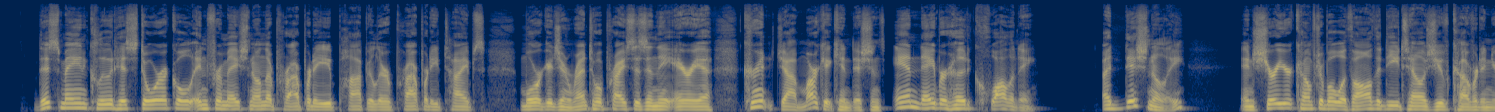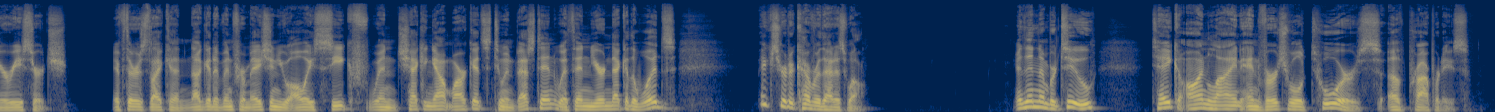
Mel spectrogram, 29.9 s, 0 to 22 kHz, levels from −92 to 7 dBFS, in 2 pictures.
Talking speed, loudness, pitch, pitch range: 160 wpm, -19 LUFS, 115 Hz, 100-135 Hz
